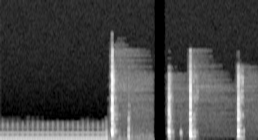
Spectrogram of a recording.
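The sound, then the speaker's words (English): A steady international telephone ringing tone drones over the line of a call to a landline for about a second, then cuts off into a handful of sharp, irregular clicks. No one speaks. “When I call overseas, I don't call Italy, but when I call Bolivia, it's always a different ringtone. It's like an international ringtone.”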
